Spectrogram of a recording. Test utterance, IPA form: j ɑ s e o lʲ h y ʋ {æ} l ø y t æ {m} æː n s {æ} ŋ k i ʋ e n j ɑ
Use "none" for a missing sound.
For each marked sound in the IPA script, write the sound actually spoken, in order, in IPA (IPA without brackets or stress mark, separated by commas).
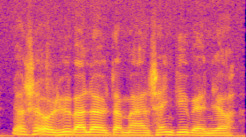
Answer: æ, m, e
